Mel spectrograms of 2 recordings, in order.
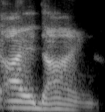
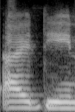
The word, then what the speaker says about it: iodine: pronounce it wrong no most people say i dying yeah that's what i say and i say iodine yeah you say it's iodine i know because it's chlorine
